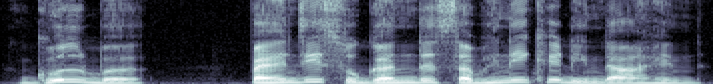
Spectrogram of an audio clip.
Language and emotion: Sindhi, neutral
